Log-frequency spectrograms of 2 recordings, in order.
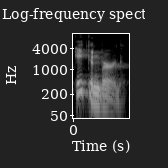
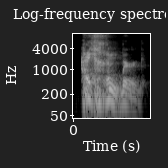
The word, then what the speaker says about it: Aichenberg: grinner wetlander comes from aikenberg it's probably pronounced in a very richly germanic way eichenberg but i'm not going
